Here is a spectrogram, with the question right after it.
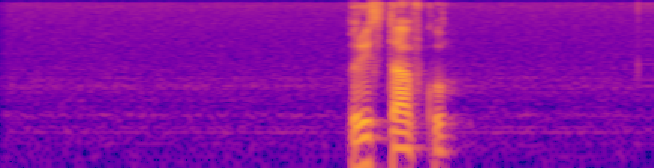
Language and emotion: Russian, neutral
